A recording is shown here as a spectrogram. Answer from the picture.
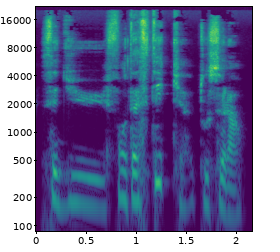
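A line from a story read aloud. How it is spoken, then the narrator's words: Murmuring. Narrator (French): murmura Miss Alicia Clary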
